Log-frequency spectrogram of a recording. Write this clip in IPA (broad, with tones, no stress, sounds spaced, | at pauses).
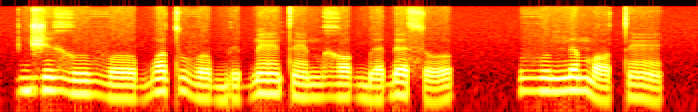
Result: d͡ʒ ɨ˦ ɣ u˧ v oː˨ b ɔ˦ t v o˨ b ɨ˨ ɓ ɛ̃˦ t ɛ̃˧ m ɣ ɔ˧ ɡ͡b ə˨˦ ɗ ə˦ s o˨˦ | v u˦ ŋ ə˦ m ɔ˨ t ɛ̃˦˨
